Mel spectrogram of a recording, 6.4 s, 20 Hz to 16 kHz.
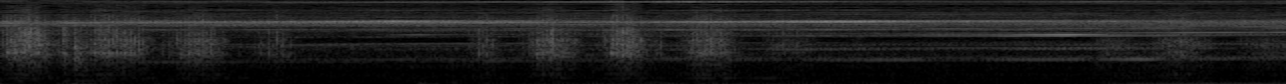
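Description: Brushless motor spinning a 3D-printed gyroscope flywheel, a steady high-pitched whine, with faint repeated rustling as the curved hull rocks back and forth.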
